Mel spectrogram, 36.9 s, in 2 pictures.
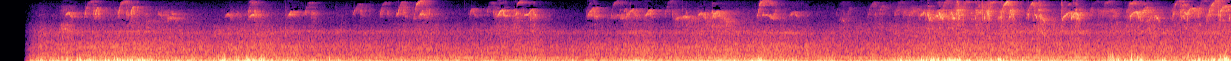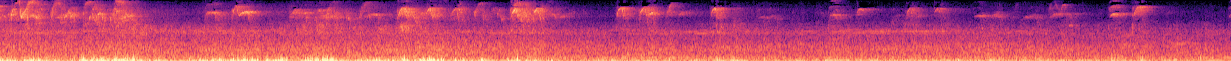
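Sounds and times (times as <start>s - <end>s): small birds chirping: 0.9s - 20.8s, 21.5s - 36.0s.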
